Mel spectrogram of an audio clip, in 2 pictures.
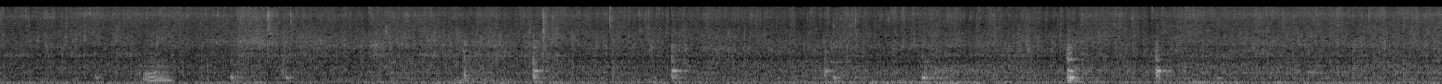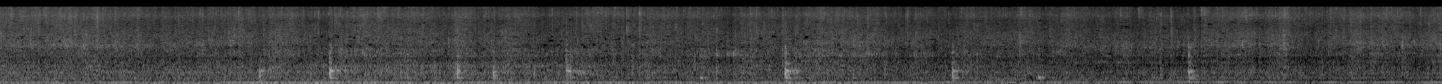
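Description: Marinated beef strips with onion and garlic sizzling in oil in a nonstick wok, with a steady hiss, while a wooden spoon stirs them and knocks lightly against the pan now and then.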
